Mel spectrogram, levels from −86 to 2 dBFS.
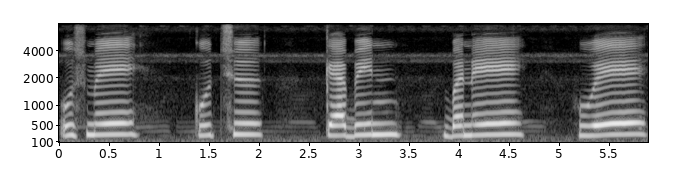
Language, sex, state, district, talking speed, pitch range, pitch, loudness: Hindi, female, Haryana, Jhajjar, 60 wpm, 255-275 Hz, 270 Hz, -14 LUFS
